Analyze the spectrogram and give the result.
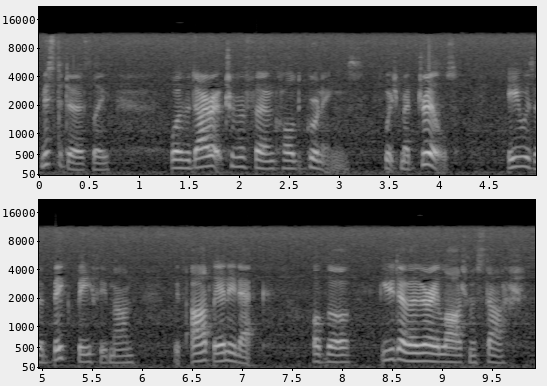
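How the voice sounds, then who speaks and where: A woman's voice: on the low side, normal speed, phone-quality sound. A woman with a Yorkshire accent, speaking informally as she gives a read-aloud sample of her accent. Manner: informal, drops the word "the". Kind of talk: reading a book aloud as an accent sample, with casual asides.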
